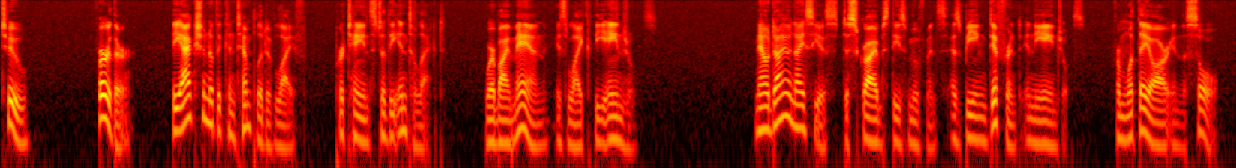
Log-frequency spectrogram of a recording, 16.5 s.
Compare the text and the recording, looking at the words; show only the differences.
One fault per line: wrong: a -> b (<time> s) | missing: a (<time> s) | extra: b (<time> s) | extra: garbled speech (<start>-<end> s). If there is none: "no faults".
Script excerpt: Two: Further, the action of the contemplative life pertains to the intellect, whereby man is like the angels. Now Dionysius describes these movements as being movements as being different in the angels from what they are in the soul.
missing: movements as being (13.1 s)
